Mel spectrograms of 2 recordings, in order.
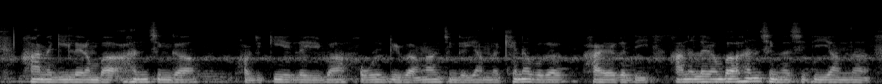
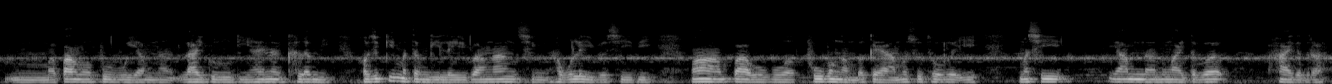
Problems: none marked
